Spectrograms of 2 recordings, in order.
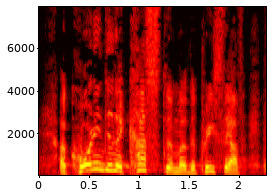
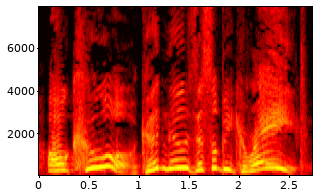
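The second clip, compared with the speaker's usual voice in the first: higher, mock-cheerful delight; 6 semitones higher, slower than usual. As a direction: play the naive optimist, lightly. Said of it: "you're not thinking".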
